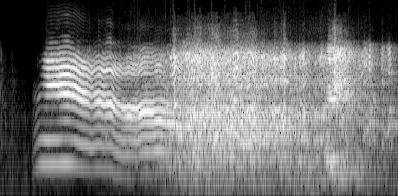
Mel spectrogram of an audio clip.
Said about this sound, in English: I'm sure she recognizes her name. Oh, that's ridiculous. Listen, Minerva. Hi, Minerva. Meow.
